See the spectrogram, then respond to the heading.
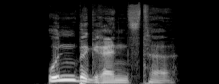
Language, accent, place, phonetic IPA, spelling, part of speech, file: German, Germany, Berlin, [ˈʊnbəˌɡʁɛnt͡stə], unbegrenzte, adjective, De-unbegrenzte.ogg
- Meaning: inflection of unbegrenzt: 1. strong/mixed nominative/accusative feminine singular 2. strong nominative/accusative plural 3. weak nominative all-gender singular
